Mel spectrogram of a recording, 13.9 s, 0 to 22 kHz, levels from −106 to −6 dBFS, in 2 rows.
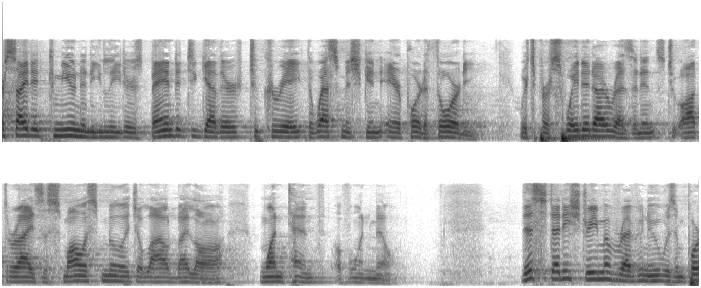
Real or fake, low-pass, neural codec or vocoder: real; 7.2 kHz; none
